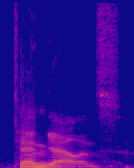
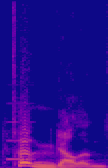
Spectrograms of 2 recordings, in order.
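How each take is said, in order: First: It is said in the speaker's ordinary accent. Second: It is said in a put-on British accent.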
